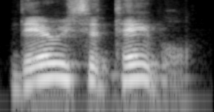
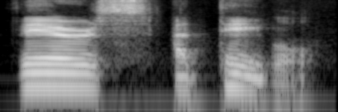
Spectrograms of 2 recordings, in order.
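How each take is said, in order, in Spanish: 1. There e is se dicen como dos palabras completas. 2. There e is se unen en una sola sílaba. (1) "For example" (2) "vamos a transformarlo en lo siguiente"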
